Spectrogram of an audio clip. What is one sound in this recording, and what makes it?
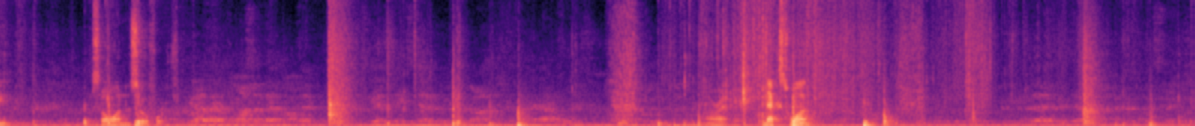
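A cardboard box is tapped and handled.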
